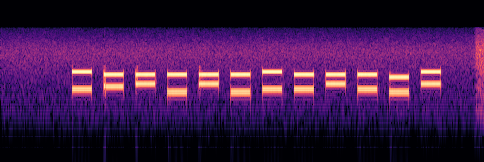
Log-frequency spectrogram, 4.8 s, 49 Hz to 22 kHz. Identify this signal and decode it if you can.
DTMF, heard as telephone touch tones, dialled by machine, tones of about 200 ms, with a squelch burst at the end. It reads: 68020265051#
